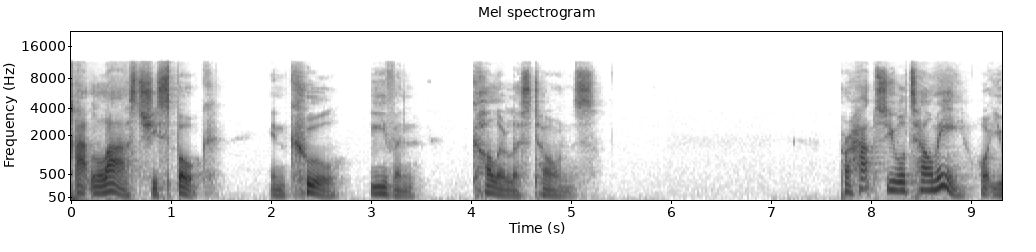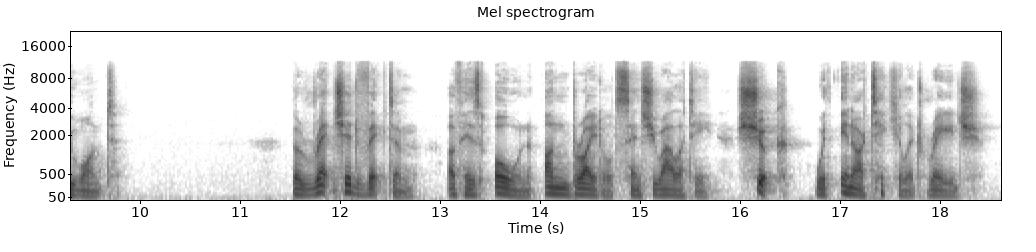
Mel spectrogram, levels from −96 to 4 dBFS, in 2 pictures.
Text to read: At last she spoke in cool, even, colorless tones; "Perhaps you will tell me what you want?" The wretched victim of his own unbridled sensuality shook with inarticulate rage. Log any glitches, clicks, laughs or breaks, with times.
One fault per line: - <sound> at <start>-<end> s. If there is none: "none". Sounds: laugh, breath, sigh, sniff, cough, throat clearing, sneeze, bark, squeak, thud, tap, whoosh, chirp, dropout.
none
